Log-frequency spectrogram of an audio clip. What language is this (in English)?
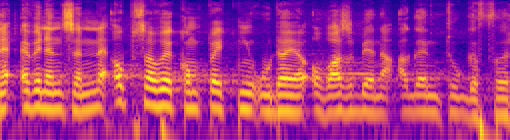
Czech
